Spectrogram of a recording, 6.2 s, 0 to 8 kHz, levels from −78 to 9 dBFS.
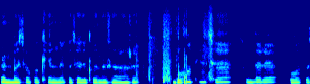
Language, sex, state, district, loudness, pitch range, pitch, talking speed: Hindi, female, Uttar Pradesh, Etah, -36 LUFS, 210-225 Hz, 215 Hz, 125 wpm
